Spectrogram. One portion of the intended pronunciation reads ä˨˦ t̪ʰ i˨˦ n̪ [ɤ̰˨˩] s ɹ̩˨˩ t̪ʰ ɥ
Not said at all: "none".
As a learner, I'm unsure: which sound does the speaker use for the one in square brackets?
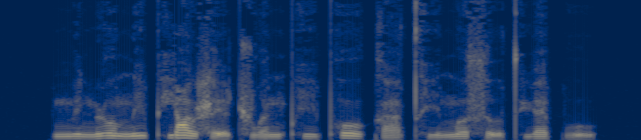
ɤ˥˨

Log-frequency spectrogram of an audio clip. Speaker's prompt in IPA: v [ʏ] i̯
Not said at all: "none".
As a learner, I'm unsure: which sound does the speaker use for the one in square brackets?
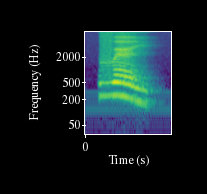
ɛ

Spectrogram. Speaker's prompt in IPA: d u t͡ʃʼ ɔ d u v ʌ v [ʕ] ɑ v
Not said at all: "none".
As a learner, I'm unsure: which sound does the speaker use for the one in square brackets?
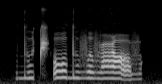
ʕ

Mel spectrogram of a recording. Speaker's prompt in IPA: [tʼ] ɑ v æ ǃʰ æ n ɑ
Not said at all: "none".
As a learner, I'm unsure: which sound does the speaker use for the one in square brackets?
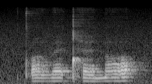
tʼ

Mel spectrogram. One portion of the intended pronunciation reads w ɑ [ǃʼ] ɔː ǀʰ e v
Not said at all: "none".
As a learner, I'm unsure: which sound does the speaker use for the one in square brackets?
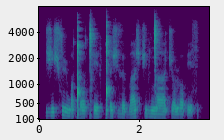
ǃʼ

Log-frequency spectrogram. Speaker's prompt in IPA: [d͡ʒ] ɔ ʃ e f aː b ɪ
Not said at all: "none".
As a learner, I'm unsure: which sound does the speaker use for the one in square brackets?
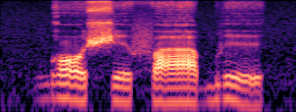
ɡ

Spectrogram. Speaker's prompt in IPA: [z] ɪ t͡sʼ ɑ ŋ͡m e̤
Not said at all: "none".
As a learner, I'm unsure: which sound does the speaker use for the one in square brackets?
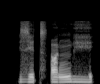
z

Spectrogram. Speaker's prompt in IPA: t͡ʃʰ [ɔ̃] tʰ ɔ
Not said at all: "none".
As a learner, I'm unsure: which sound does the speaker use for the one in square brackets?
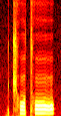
ɔ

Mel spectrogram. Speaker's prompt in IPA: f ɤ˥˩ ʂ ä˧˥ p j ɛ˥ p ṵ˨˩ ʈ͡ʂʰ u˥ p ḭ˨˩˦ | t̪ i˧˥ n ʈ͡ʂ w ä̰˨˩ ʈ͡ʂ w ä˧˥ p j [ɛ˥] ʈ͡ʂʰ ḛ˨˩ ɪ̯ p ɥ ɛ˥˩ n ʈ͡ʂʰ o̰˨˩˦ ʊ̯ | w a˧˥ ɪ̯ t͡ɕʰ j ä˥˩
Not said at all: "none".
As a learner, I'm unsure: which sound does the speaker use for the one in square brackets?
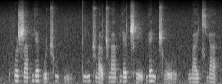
ɛ˥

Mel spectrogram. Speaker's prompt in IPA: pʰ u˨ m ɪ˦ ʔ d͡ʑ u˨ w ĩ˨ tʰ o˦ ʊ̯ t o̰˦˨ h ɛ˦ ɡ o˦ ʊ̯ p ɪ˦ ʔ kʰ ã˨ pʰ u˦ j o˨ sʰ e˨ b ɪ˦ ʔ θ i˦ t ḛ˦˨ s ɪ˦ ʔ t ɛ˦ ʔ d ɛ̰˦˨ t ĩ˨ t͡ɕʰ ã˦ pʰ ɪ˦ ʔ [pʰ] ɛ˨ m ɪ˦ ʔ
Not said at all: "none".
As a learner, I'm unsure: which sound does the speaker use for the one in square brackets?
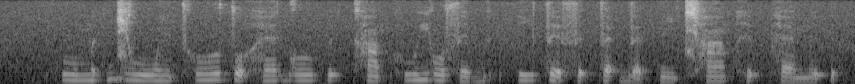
pʰ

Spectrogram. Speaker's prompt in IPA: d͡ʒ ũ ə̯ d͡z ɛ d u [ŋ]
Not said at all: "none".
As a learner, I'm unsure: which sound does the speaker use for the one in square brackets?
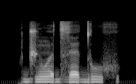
x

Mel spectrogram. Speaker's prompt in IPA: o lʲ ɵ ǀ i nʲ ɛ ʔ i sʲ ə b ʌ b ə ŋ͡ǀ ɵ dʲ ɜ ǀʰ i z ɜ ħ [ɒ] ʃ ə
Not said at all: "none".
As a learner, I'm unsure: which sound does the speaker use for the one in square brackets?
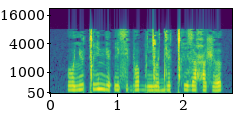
ɒ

